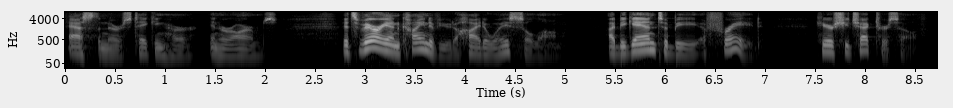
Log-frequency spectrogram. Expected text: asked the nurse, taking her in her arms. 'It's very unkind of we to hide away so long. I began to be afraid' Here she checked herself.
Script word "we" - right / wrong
wrong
